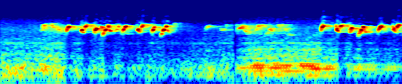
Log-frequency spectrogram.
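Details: A red-whiskered bulbul sings a doubled-style teaching song for young birds: two lively bursts of rapid, chirpy whistled notes separated by a brief pause and a softer phrase, over a faint low hum.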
